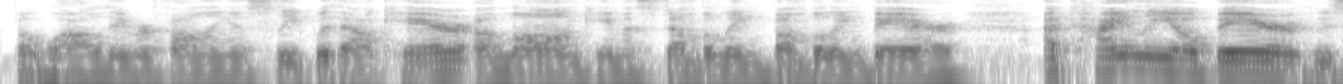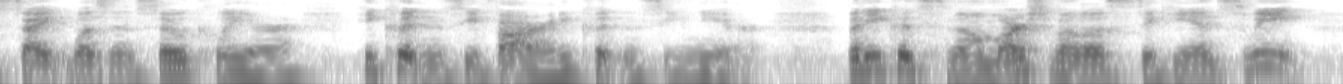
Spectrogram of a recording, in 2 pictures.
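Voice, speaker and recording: A woman teacher reading a rhyming picture book aloud to children in an expressive, rhythmic way with dramatic emphasis. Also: deep voice, unhurried.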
